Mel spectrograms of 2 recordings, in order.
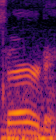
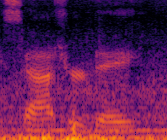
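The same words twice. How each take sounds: First: The T sound is dropped from the word. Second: The T sound is clearly pronounced. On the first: "There's no T in Saturday" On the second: "talk without our twang"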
